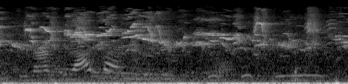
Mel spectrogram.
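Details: Oriental magpie-robin pouring out nonstop ngerol song: bright whistled slurs and quick chattering notes, with a faint murmur of voices beneath.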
